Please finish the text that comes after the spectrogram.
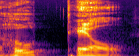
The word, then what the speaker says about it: hotel: palavra em português é a pronúncia muito muito brasileiro acha que é o hotel mais o hotel é road hell é na segunda sílaba holtel quem é igual ao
